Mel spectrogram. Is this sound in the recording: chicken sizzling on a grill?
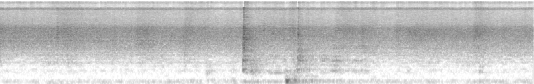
yes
